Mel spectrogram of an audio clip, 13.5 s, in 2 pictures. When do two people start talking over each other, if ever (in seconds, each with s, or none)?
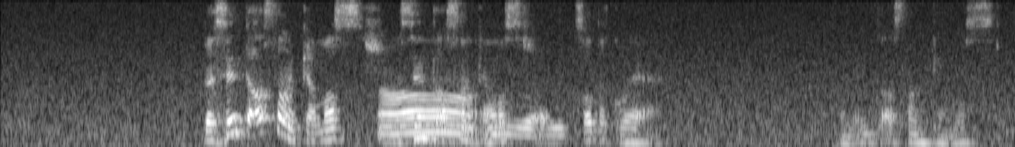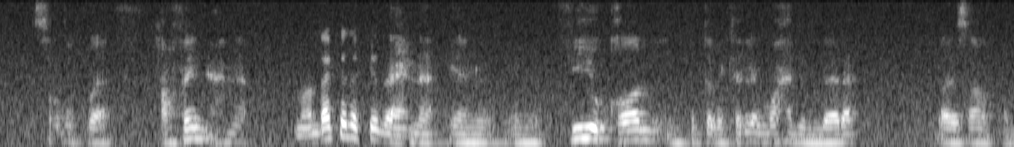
2.5 s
